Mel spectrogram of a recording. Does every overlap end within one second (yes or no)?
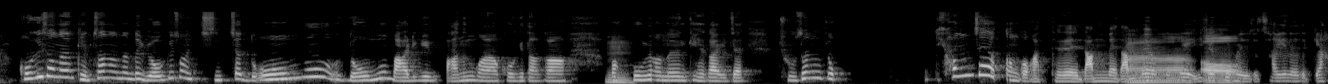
no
